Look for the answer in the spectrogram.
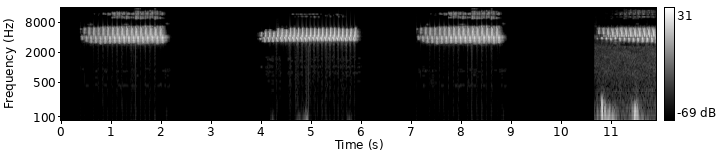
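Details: Cirl bunting singing: dry, rapid, even-pitched rattling trills of about two seconds each, given four times with pauses of roughly a second and a half between, plus a couple of soft low thumps near the end.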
